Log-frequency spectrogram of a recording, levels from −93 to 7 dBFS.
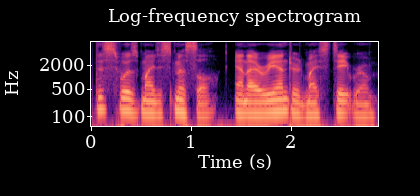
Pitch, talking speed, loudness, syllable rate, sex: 125 Hz, 190 wpm, -16 LUFS, 5.6 syllables/s, male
